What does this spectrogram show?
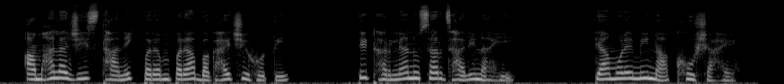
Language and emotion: Marathi, sad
